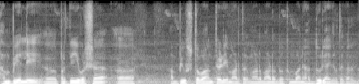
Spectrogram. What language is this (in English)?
Kannada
